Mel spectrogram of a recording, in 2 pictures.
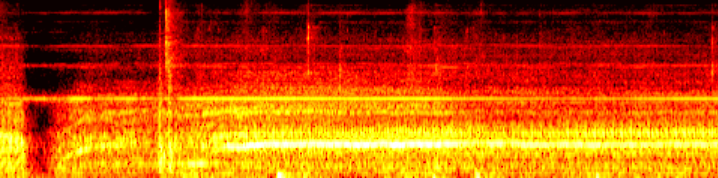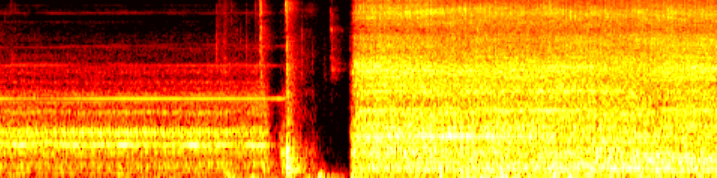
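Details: A steady mechanical whine and hum, like a small vacuum running indoors, ends in a louder rush of noise.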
